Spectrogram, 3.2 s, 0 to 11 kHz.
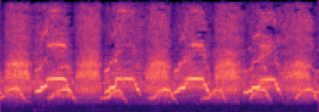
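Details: Loud greeting of black storks, Estonia, 07/04/2019, amid preening and courtship; hoarse, arching whistles repeated quickly and fairly evenly, each note rising then falling, with no other clear sounds.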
